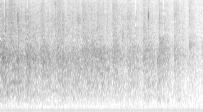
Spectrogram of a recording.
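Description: Congregation applauding in a church, a steady dense wash of clapping sustained throughout at moderate level, with a low constant hum beneath and no talk.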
